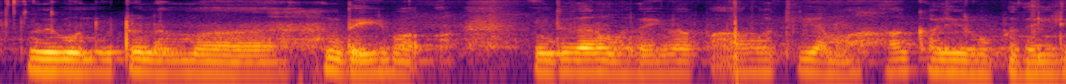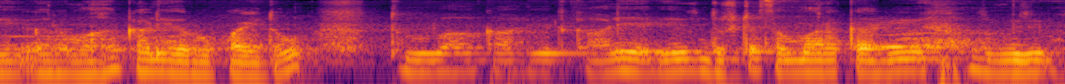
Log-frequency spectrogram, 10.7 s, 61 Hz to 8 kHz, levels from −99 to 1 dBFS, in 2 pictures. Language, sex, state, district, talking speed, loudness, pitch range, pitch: Kannada, male, Karnataka, Gulbarga, 95 wpm, -22 LUFS, 115-125 Hz, 125 Hz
